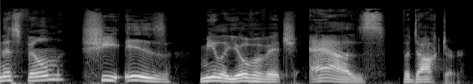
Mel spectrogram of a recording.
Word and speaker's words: Jovovich: It's Mila Jovovich. – Mila Jovovich.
